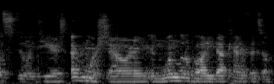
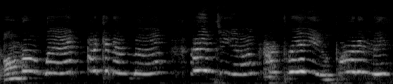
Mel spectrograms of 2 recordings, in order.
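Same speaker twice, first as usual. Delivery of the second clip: mocking his daughter in a much higher, whining falsetto; mock whining girl. Father mocks his daughter's refusals in a whining falsetto. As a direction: whine it back at her like a spoilt child. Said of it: "a whining mammet in her fortune's tender".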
